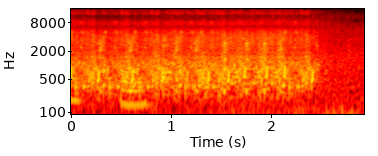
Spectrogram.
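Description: Water pours from a bucket into a hole in modded Minecraft, a steady close trickling stream that fades out near the end, with a short tonal blip early on.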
